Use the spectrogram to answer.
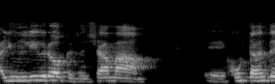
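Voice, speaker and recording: A normal speaking voice proceeds at a moderate pace. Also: man. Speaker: teacher-training college lecturer. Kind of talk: online class lecture. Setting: video call.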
